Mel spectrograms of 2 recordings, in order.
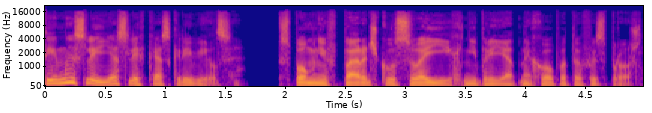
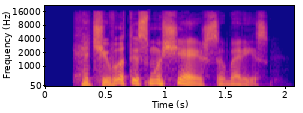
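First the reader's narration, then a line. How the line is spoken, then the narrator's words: Laughing. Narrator (Russian): засмеялся я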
